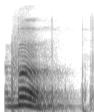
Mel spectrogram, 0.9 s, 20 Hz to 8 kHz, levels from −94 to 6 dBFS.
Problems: background sounds at intervals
